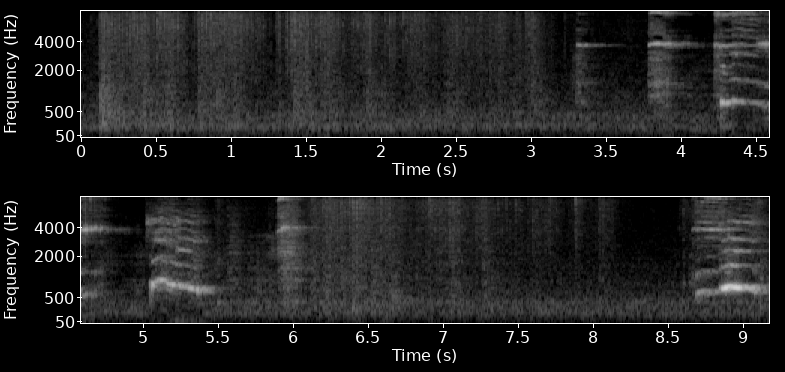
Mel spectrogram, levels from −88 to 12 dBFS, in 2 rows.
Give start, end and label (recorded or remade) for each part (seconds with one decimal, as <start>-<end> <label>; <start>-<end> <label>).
0.0-3.9 recorded; 3.9-5.5 remade; 5.5-9.2 recorded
